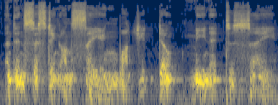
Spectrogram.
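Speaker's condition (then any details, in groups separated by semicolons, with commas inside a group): Spasmodic dysphonia; easier with use but tires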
